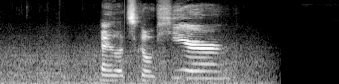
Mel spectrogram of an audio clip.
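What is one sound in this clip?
A young woman speaks briefly close to a microphone.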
